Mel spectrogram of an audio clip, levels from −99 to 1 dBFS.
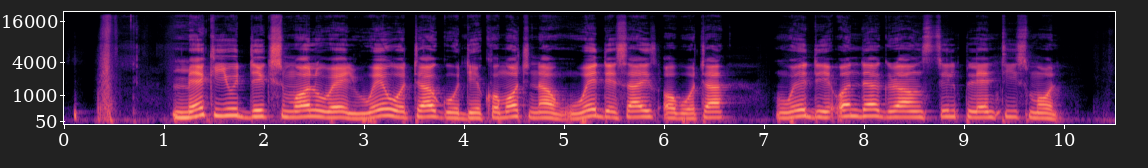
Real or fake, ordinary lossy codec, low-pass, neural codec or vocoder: real; none; 19.8 kHz; none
